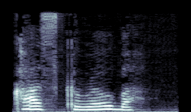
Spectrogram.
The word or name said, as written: coscoroba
